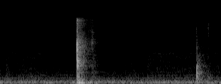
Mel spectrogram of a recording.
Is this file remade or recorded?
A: remade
